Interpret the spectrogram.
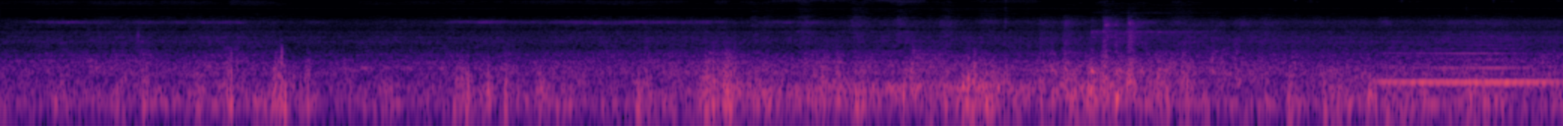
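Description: A moving train heard from on board: the steady rumble of wheels running on the rails, with irregular knocks and rattles. A steady pitched tone sounds for about a second near the end.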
